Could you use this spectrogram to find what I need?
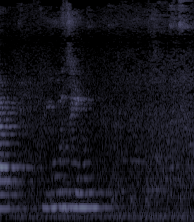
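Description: A woman speaks aloud nearby in a short, drawn-out phrase.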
